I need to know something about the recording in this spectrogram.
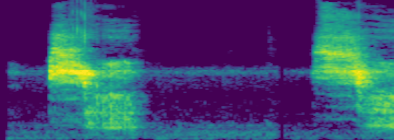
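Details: Caracal giving two loud, harsh calls that start high and slide downward, each lasting about a second, separated by a pause with a steady high background hum.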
